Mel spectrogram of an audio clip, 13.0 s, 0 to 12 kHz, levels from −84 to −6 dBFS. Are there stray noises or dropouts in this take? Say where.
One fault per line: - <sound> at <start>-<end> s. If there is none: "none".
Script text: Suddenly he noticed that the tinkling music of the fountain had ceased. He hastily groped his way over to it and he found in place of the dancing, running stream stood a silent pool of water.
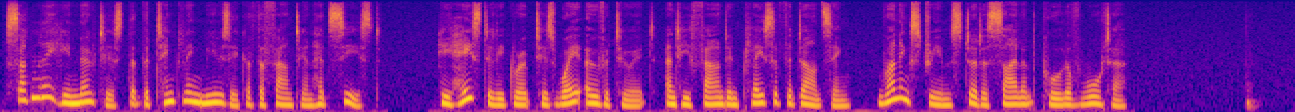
- thud at 12.4-12.6 s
